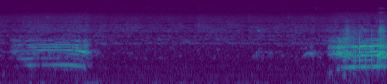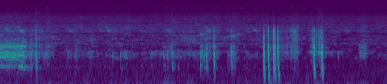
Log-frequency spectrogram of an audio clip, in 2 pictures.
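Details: Cattle being worked at Rancho La Tijera in Valle de Zaragoza and Huejotitan, Chihuahua, Mexico, to pick future commercial breeding cows. Two long, rich, steady moos of about two seconds each, separated by a quiet gap, then sharp metallic clanks and knocks.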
